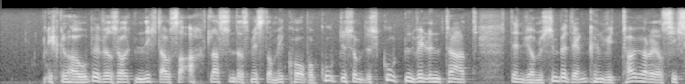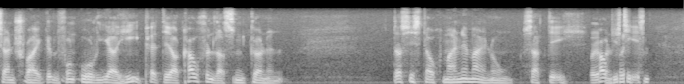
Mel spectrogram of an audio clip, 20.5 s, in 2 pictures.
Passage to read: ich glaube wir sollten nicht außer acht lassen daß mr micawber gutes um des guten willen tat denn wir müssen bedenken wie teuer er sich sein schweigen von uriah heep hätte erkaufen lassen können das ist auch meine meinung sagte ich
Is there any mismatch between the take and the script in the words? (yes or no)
yes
